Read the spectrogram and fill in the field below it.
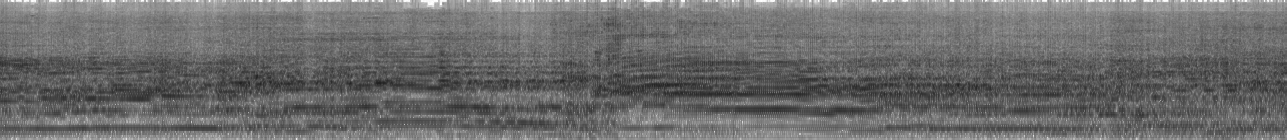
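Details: Cattle mooing in overlapping layers: several drawn-out, richly harmonic moos that swell and bend downward, with one deep call sagging near the middle, all heard over a dense, loud background.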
